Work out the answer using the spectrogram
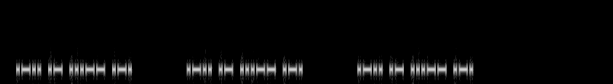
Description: Morse code, heard as a keyed tone, about 46 wpm, 700 Hz. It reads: LA3R LA3R LA3R
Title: DXCC-100 Call Signs - 4 Characters - Repeated 3x - 45wpm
